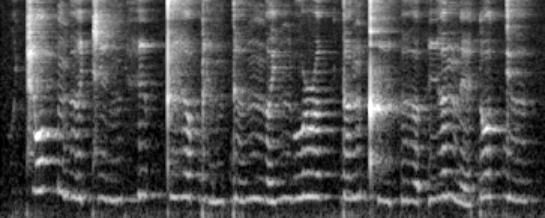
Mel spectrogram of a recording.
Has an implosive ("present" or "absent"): present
